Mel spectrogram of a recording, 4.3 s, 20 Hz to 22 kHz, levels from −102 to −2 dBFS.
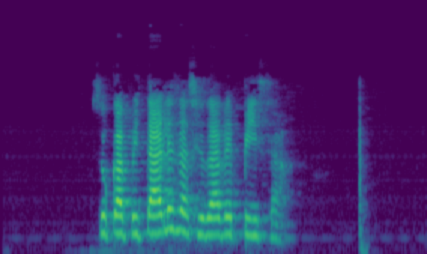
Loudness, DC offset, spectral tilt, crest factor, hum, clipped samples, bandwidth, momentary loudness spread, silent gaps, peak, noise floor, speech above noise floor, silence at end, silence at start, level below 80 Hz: -28 LUFS; under 0.1%; -3 dB/octave; 22 dB; none; under 0.1%; 7.8 kHz; 14 LU; none; -10 dBFS; -84 dBFS; 55 dB; 0.65 s; 1 s; -74 dBFS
